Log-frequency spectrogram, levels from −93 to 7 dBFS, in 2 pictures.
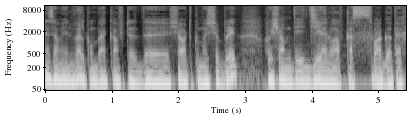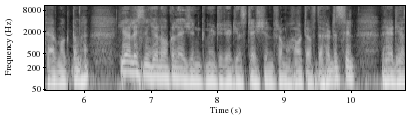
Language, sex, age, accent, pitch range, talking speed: English, male, 60-79, Indian, 75-90 Hz, 140 wpm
